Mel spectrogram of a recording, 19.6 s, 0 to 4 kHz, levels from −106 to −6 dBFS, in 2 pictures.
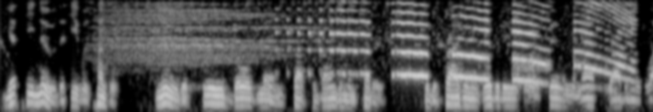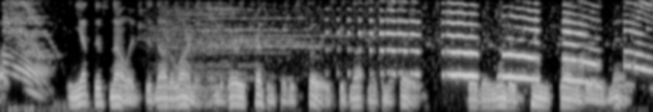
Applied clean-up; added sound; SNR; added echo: classical method Wiener filter.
